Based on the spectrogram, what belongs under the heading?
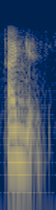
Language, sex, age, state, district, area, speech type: Odia, female, 60+, Odisha, Jharsuguda, rural, conversation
